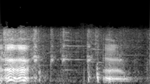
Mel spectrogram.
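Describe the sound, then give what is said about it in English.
A loud horse whinny with a shaky, quavering pitch, from the horses the Lone Ranger and Tonto have reined up behind a house, followed by a few short snorting breaths and a second, softer neighing call before it trails off. “Steady, big fella. We'll leave the horses here.”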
